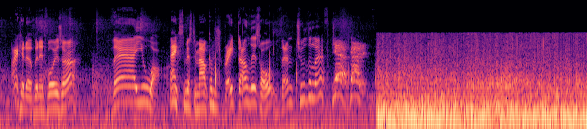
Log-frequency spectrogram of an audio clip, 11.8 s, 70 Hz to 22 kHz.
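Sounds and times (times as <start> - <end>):
speech: 0.3 - 7.5
powerful rocket main engine roaring: 7.5 - 11.7.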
